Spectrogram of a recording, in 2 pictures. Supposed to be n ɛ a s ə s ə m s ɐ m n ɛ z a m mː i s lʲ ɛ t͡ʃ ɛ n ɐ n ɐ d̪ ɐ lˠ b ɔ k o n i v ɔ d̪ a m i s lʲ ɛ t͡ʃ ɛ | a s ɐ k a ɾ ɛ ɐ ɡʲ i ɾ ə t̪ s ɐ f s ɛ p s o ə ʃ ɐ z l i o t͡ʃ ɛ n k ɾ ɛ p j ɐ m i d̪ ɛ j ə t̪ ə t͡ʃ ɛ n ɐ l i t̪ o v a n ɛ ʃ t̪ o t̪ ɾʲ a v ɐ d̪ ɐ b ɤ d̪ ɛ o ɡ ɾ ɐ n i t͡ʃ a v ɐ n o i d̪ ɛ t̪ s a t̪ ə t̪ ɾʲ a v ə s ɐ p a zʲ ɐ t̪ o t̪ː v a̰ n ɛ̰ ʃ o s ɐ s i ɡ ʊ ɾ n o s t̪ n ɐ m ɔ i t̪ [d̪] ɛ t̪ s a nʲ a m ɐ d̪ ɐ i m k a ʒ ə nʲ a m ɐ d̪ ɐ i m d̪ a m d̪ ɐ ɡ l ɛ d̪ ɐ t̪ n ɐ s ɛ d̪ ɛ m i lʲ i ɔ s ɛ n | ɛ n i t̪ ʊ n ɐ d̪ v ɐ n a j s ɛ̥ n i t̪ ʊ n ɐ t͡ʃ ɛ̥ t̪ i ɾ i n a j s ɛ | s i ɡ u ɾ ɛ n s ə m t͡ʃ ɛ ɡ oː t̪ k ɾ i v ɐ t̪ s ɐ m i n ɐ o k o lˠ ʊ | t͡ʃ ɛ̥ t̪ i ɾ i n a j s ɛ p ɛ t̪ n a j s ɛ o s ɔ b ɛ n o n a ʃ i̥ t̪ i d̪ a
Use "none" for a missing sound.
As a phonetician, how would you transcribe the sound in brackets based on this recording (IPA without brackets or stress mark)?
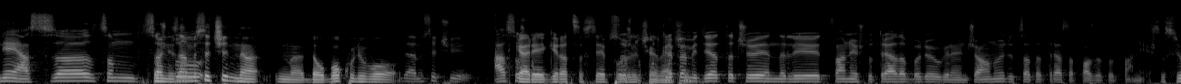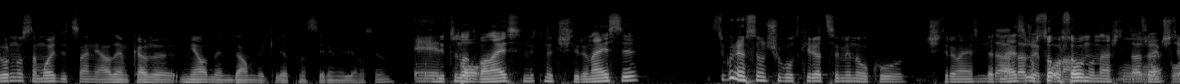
d̪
